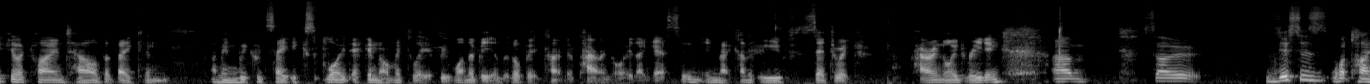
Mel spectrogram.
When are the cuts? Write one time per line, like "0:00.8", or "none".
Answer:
none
